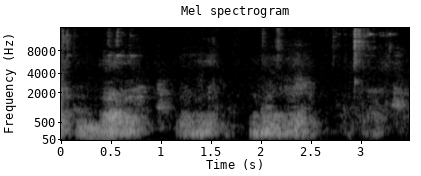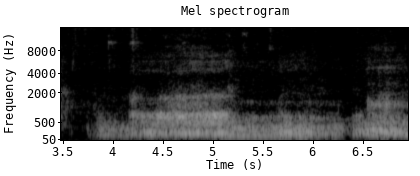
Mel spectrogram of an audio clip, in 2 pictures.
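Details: Dogs tugging on a rope give low, throaty growls in uneven surges. Short broken bursts come first, then a longer sustained rumble, heard at close range in a small room.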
